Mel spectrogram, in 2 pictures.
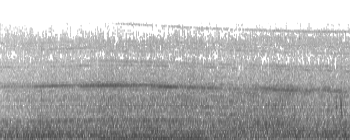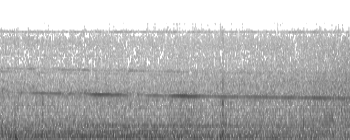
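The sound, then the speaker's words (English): A helicopter carrying engineers from the Northern Lighthouse Board comes down to land on the small helicopter pad on the rock at the Bell Rock Lighthouse, its loud, steady turbine roar and rotor drone filling the whole stretch, with thin whining tones riding above and no voices. “And we've only got an hour before the tide comes back in, covering the rock and the helicopter landing pad.”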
